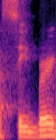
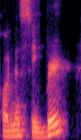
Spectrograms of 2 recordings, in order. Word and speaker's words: Sabre: the certification under saber so it pronounced for a saber not sabre and also i have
